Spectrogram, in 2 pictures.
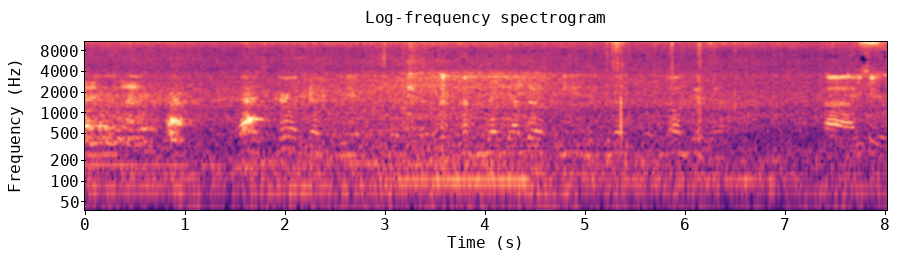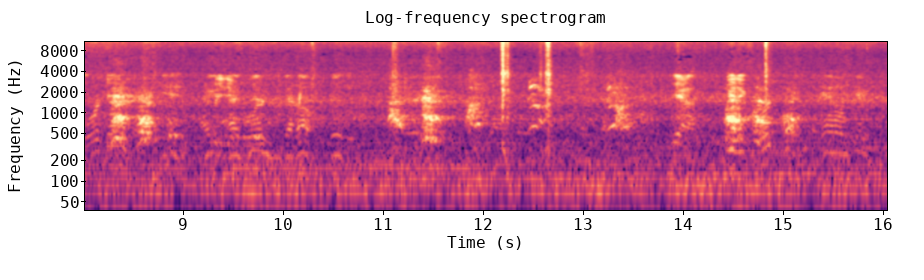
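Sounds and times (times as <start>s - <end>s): distant dog barking: 0.0s - 2.0s, 8.2s - 9.0s, 11.0s - 12.6s, 13.2s - 13.6s, 14.4s - 15.3s.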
